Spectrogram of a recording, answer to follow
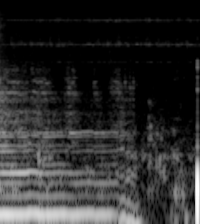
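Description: A faint steady hum made of several held tones, fading out about a second and a half in.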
